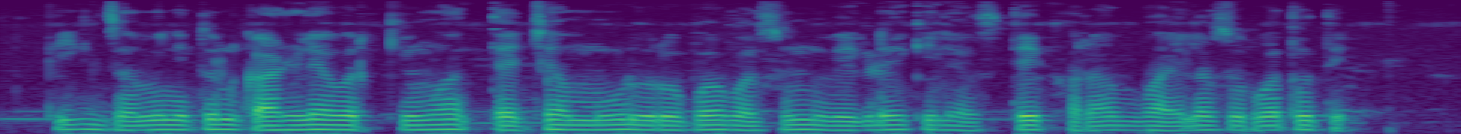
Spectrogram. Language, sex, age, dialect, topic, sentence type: Marathi, male, 18-24, Northern Konkan, agriculture, statement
